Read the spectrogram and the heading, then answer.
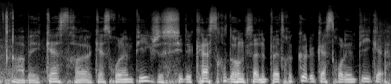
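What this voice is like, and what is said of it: Regional French accent. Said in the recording (French): “On un peu à l'accent. ah oui.”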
